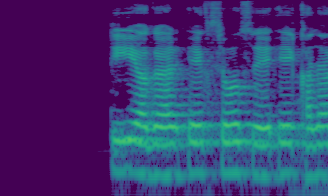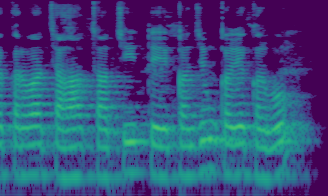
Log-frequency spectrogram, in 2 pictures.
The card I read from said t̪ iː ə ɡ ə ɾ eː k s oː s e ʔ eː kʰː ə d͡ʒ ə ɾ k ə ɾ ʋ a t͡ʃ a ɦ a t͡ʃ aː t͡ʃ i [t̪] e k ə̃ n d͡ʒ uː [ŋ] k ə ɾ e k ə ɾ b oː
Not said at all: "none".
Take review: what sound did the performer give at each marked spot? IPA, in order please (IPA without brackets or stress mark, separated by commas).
t̪, m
